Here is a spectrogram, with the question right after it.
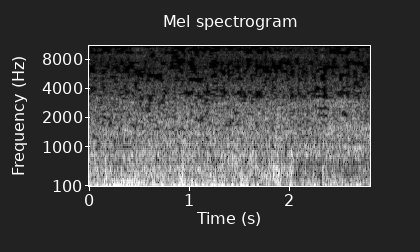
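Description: Riding in a Keke Napep auto-rickshaw in Nigeria brings a constant loud roar of rushing wind and road noise that buffets the microphone without pause, with no one speaking.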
